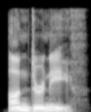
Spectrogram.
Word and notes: underneath: ʌ`ndə r níːθ; アンダァニース

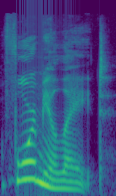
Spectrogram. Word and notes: formulate: fɔ́ː r mjulèit; フォーミュレイト

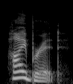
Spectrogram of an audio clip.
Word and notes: hybrid: hǽibrid; ハイブリド

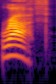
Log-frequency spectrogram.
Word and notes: wrath: rǽθ; ラァス

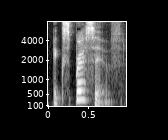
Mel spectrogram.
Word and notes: expressive: eksprésiv; エクスプレスィブ

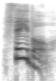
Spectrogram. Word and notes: fable: féibl; フェイブル

